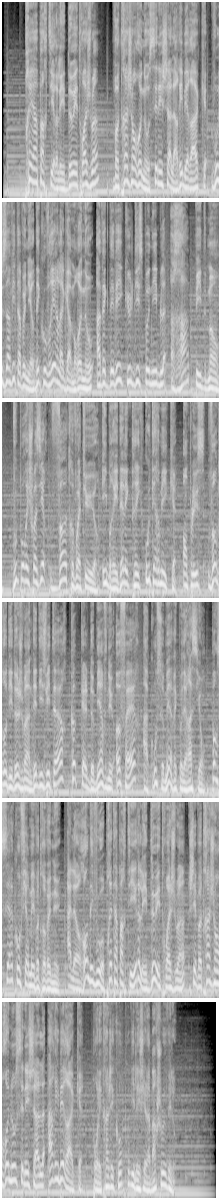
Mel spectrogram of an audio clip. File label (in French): Spot; Renault Riberac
